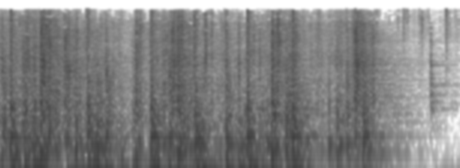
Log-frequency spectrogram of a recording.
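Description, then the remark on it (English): A rapid series of heavy thumps and bumps as a person tumbles end over end down a staircase, ending in a loud final thud as they hit the bottom, fading into quiet. No one speaks. “until finally he found himself at the staircase, tumbling down it, end over end, until he hit the bottom with a loud thud.”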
